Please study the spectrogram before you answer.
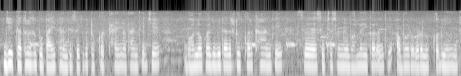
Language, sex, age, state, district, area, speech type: Odia, female, 18-30, Odisha, Kendrapara, urban, spontaneous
